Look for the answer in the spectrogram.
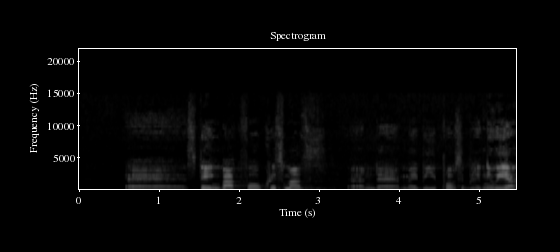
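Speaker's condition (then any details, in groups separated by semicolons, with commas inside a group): No condition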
